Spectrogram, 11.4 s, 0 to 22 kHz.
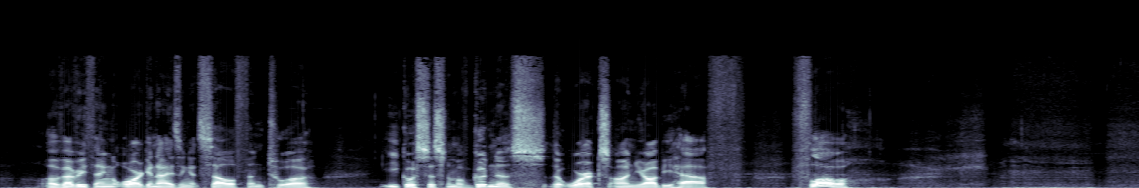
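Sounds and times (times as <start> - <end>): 
speech: 0.5 - 3.2, 3.8 - 7.3, 7.9 - 8.6
steady nasal breathing: 3.2 - 3.8, 7.2 - 11.3.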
